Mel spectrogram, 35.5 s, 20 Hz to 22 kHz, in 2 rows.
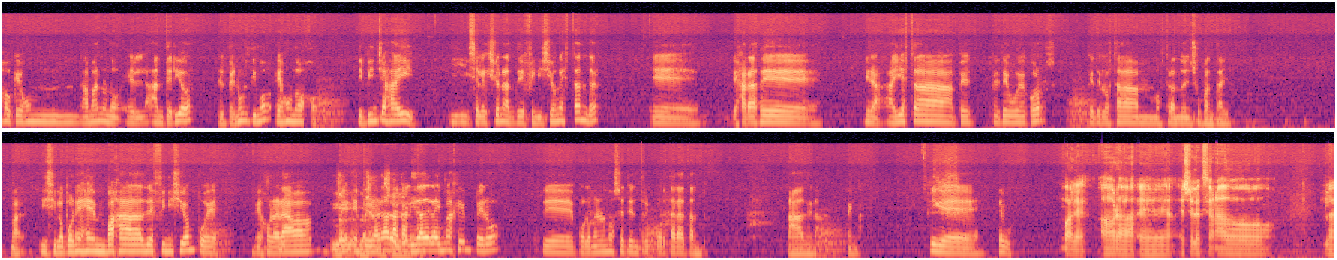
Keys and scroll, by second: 26.6 KP_3, 29.0 z, 34.3 z.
